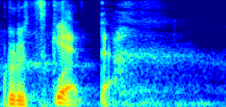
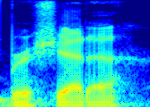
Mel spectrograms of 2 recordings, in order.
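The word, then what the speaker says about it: bruschetta: definition yeah yeah but yeah it's delicious Bruce brusketta brusketta yeah yeah we pronounce it wrong by saying br shetta well that's just cuz it's Engish SL but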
